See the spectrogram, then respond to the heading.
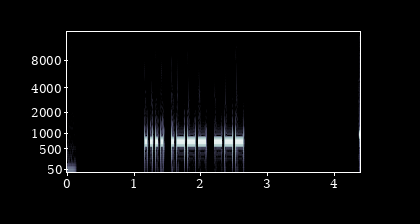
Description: Morse code, heard as a keyed tone, about 31 wpm, 700 Hz. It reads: HJO
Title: USA Call Sign Postfixes - 3 Letters 30wpm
